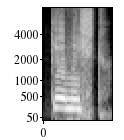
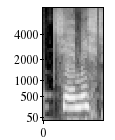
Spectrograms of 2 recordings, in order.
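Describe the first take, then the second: First: The word begins with a k sound. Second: The word begins with a ch sound. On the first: The speaker calls it right. "क्या पढ़ेंगे? केमिस्ट" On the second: The speaker calls it wrong. "अब इसको चेमिस्ट नहीं पढ़ेंगे"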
